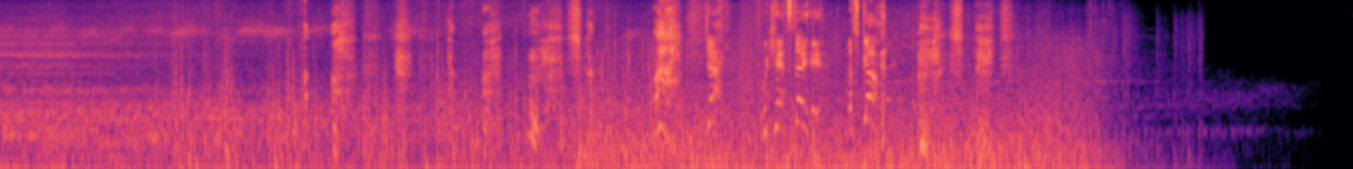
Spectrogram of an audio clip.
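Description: A deep rumble fills an echoing space and fades away.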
